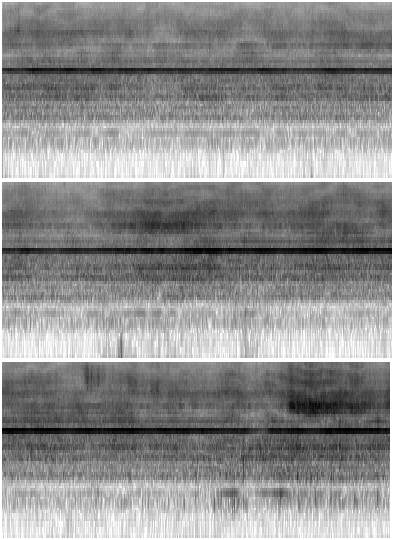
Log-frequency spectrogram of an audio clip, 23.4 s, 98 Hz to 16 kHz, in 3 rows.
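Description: A LIGO 20V cordless brushless leaf blower runs continuously while blowing leaves, a steady high-pitched whine and rushing airflow that holds constant and slightly rises partway through, with no talking.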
